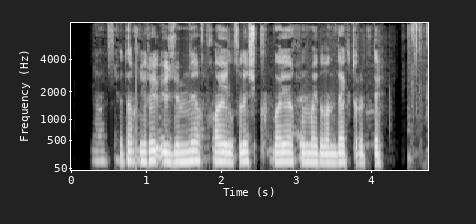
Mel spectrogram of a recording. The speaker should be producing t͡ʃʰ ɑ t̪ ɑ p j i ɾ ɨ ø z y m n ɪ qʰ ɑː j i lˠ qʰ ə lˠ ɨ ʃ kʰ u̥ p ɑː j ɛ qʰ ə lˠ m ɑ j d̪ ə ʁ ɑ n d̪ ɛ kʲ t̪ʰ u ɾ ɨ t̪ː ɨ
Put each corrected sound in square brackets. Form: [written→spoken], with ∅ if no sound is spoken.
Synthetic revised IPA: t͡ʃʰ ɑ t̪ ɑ [p→q] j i ɾ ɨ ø z y m n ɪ qʰ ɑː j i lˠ qʰ ə lˠ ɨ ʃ kʰ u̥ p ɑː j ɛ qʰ ə lˠ m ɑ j d̪ ə ʁ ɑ n d̪ ɛ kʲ t̪ʰ u ɾ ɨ t̪ː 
